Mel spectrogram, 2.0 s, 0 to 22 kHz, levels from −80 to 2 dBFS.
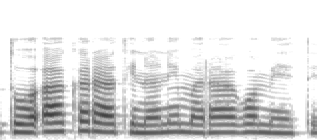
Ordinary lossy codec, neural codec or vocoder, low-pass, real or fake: none; none; 7.2 kHz; real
